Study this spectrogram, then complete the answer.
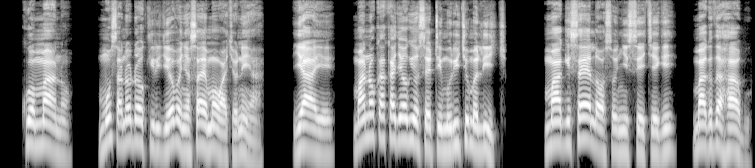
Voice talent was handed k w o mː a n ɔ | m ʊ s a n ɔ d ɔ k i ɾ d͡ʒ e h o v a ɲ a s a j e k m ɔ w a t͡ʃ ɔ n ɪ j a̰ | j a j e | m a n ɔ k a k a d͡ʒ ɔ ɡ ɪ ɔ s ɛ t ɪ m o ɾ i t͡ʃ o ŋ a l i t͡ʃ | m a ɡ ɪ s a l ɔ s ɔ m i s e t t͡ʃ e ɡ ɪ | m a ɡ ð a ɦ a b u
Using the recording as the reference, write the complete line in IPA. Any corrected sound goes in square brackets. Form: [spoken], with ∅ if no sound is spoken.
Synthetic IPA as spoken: k w o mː a n ɔ | m ʊ s a n ɔ d ɔ k i ɾ d͡ʒ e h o v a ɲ a s a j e [∅] m ɔ w a t͡ʃ ɔ n ɪ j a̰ | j a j e | m a n ɔ k a k a d͡ʒ ɔ ɡ ɪ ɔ s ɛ t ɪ m o ɾ i t͡ʃ o [m] a l i t͡ʃ | m a ɡ ɪ s [ɛ] l ɔ s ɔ [ɲ] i s e [∅] t͡ʃ e ɡ ɪ | m a ɡ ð a ɦ a b u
